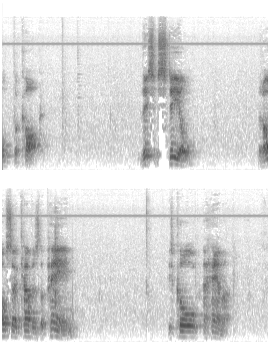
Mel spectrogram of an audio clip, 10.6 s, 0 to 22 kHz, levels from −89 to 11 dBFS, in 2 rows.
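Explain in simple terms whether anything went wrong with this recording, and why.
Nothing went wrong here: the audio runs along without a single hiccup, dropout or glitch you'd need to worry about.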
